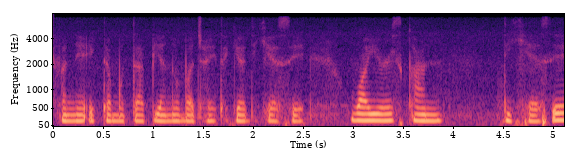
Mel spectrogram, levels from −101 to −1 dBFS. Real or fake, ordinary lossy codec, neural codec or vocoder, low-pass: real; none; none; 7.2 kHz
